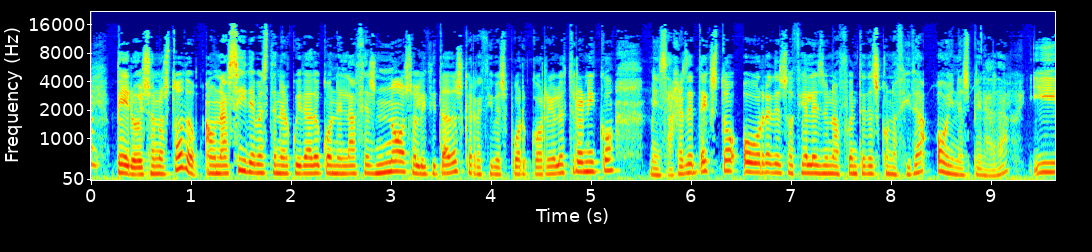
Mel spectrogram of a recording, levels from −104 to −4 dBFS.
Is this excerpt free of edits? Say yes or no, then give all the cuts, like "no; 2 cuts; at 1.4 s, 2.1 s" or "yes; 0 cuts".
yes; 0 cuts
